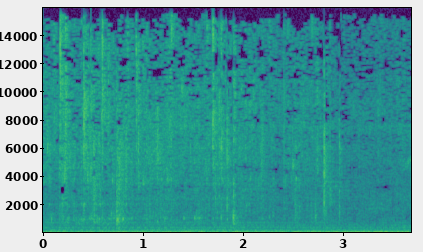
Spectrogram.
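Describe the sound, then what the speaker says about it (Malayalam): Water is poured into freshly blended cucumber juice, giving a soft, continuous splashing and gurgling. The sound is quiet and close, with no voices. "ഇനി നമുക്ക് ഇതിലേക്ക് ആവശ്യത്തിന് വെള്ളം കൂടെ ചേർക്കാം."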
